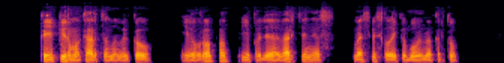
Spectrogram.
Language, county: Lithuanian, Vilnius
